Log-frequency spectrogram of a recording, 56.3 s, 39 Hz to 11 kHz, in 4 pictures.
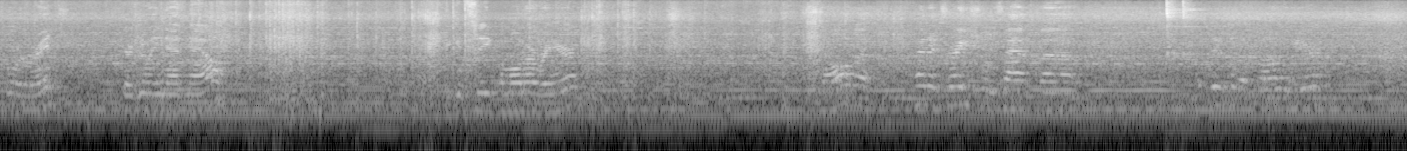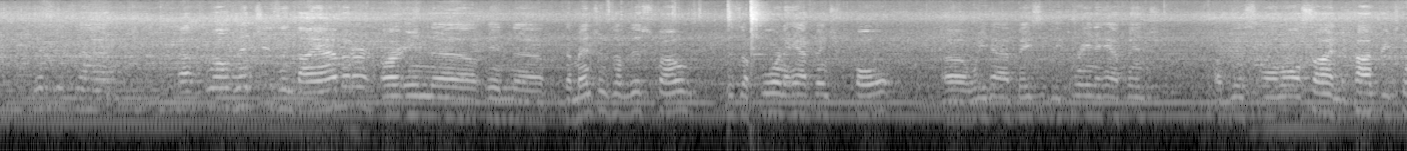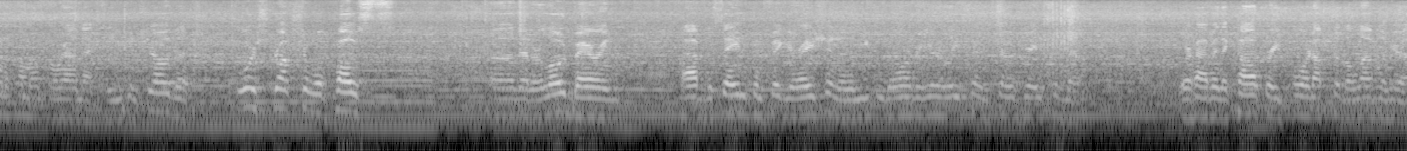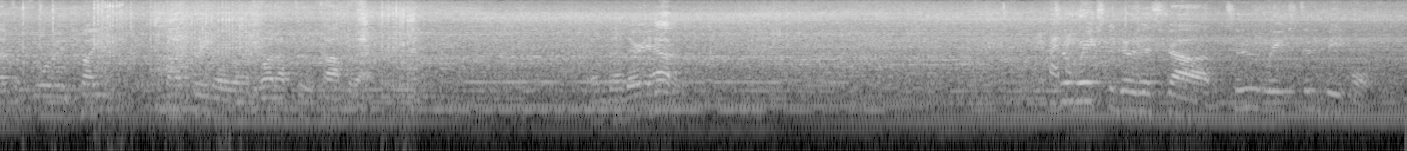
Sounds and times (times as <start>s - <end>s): Splinter: 1.4s - 9.1s, 38.5s - 39.1s, 41.4s - 46.5s.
